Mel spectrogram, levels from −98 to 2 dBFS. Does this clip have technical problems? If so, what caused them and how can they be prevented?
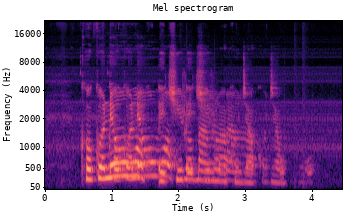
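Yes. A faint, steady chirping warble sits behind the speech for the whole clip, far below it at around 35 dB down. This is timecode bleed. Linear timecode running at 25 frames per second is leaking in from a neighbouring track or cable, and its square wave flips between two pitches near 1 kHz and 2 kHz, which produces that buzzy twitter. Route timecode on separate, well-shielded cables, away from audio lines, and keep it off adjacent recorder tracks.

Every phrase is also shadowed by a thinner copy, about 6 dB quieter, arriving roughly 0.4 s later. This is echo with no canceller. The far end is playing the call over a loudspeaker, its microphone picks that playback up again, and nothing subtracts it before it travels back across the network to the talker. Enable acoustic echo cancellation at the far end, or have that participant use headphones.

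From 2.13 s to 2.69 s the sound abruptly drops by about 6 dB and then returns, with nothing else about it changing. A step of exactly that size is what a mono sum does when one stereo channel vanishes, so this is likely one channel dropping out. Secure and check both channel connections, and monitor each channel separately during recording.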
